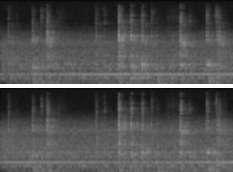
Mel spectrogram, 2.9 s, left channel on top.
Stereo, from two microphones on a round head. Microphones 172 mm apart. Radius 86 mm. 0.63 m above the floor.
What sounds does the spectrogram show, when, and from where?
0.1 s typing on a keyboard: centre (ahead or behind), 5 m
